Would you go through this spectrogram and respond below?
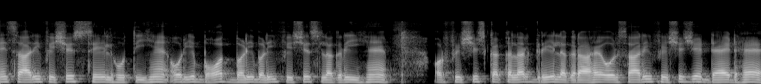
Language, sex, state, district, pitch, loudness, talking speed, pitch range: Hindi, male, Bihar, West Champaran, 115 Hz, -19 LUFS, 220 wpm, 110-120 Hz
